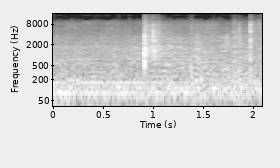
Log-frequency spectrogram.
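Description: Softball bat striking a pitched ball: a single sharp crack about a second in, with a short ring.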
